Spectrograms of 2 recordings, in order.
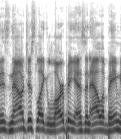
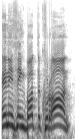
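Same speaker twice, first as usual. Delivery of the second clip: put-on high-pitched comic Middle Eastern accent; indignant, hammed-up Middle Eastern accent; mock Taliban accent; 7 semitones higher than usual. Taliban recruiter ranting about women and Lululemon, mock Middle Eastern accent. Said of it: "The Taliban shows this compilation".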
